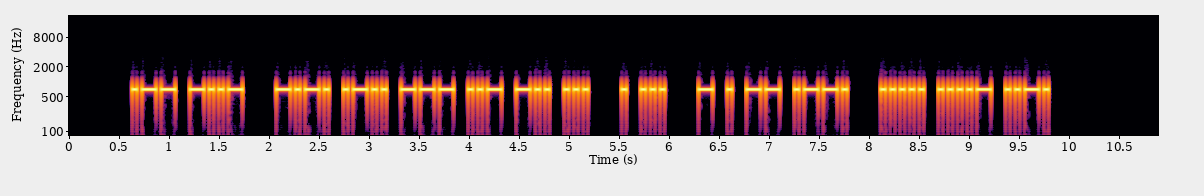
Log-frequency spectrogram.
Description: Morse code, heard as a keyed tone, about 25 wpm, 700 Hz. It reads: WX CLOUDS ES TEMP 54F
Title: Practice QSO - Exchange 2 - Info - 25wpm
